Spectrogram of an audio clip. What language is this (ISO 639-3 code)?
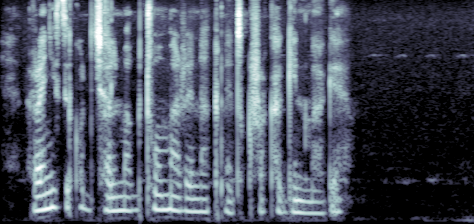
luo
